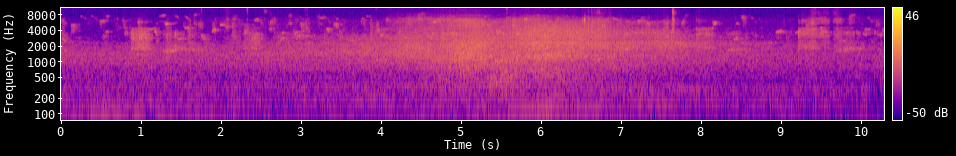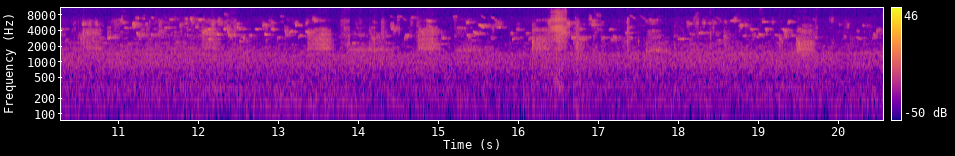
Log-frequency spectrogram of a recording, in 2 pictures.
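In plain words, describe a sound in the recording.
Metal clanks and knocks sound across a construction site.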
